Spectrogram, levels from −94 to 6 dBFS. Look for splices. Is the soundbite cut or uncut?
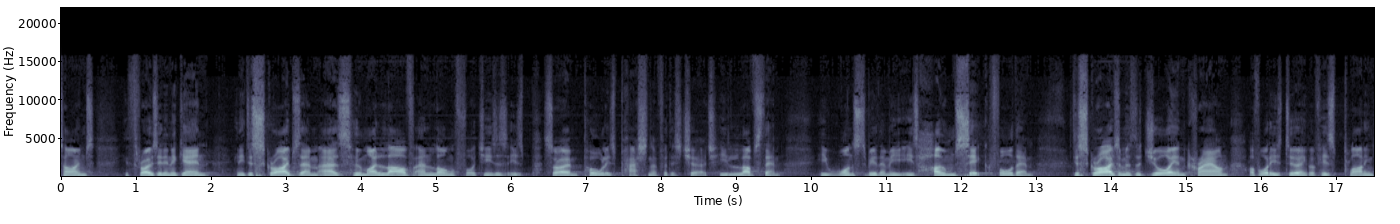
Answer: cut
